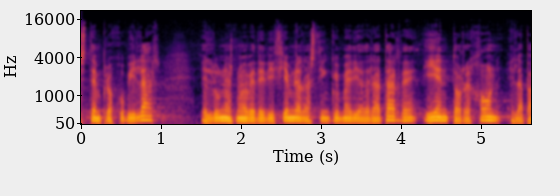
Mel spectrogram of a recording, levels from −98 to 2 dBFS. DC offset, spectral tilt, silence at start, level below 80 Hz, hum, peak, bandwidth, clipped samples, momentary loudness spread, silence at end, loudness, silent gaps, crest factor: under 0.1%; -8 dB/octave; 0 s; -52 dBFS; none; -6 dBFS; 12 kHz; under 0.1%; 6 LU; 0 s; -20 LUFS; none; 14 dB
